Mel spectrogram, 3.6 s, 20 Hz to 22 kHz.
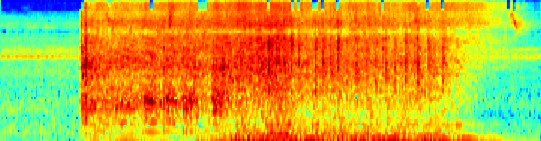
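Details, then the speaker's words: Nissan 300ZX with VQ35DE engine, first start after fuel leak fix and coil packs installed: catches after a brief crank, runs rough with light rapid tapping; top-end knock from oil starvation, gone on later starts. "starts fired right up it was that quick holy I heard a lot of knocking noises though so the scking noise we heard was just it needed more oil on the top end"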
